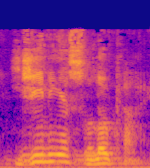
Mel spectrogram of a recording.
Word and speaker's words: genius loci: It's the genius loci. Never heard it? Genius, just like it's spelled in English, and L-O-C-I.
